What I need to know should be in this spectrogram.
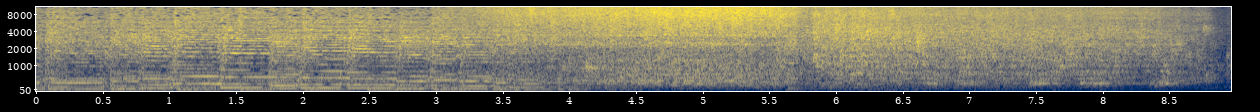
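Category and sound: household object, shower water running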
